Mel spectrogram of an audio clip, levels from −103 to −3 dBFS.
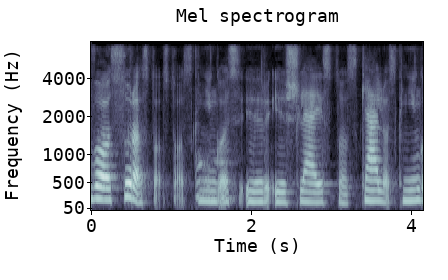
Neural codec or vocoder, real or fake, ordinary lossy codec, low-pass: none; real; MP3, 64 kbps; 7.2 kHz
